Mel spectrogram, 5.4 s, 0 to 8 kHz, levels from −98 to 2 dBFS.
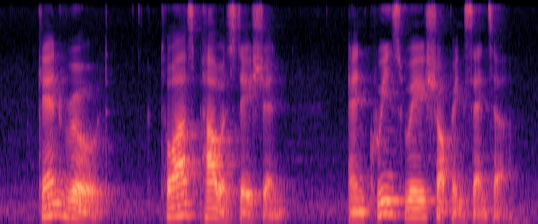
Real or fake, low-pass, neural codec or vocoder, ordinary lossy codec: real; 7.2 kHz; none; none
